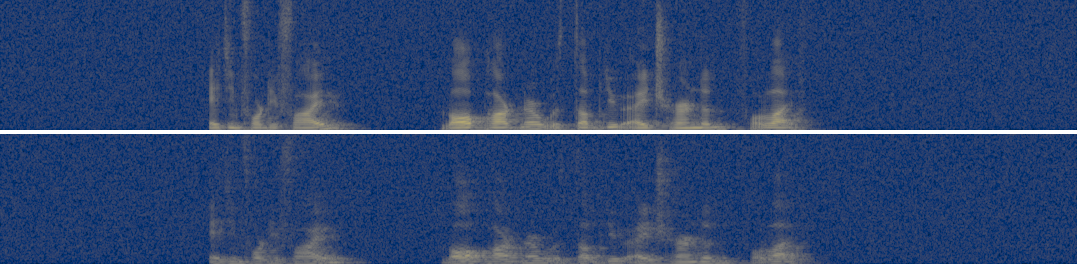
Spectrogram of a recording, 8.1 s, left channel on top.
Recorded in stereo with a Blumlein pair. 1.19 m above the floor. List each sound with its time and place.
1.6 s a man speaking: 30° left, 2 m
